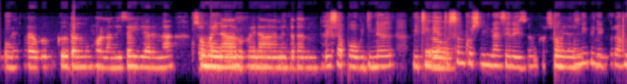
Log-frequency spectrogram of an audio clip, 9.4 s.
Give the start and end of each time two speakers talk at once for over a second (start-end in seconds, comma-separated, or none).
none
